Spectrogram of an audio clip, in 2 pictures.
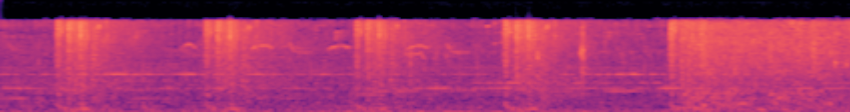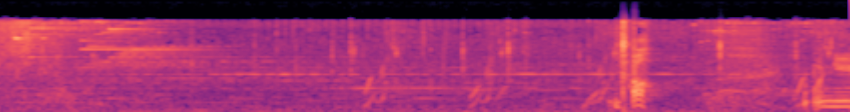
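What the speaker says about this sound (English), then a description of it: "When you try to flame, he just bubbles." Watery bubbling from the dragon in a Spyro game when he tries to breathe fire underwater, soft drips and squishy gurgles repeating through the stretch, with a burst of louder splashy bubbling near the end and speech around it.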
